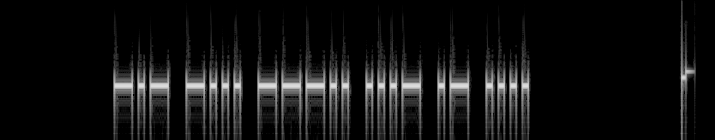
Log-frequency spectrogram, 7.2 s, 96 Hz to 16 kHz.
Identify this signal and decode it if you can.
Morse code, heard as a keyed tone, about 21 wpm, 700 Hz. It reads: KB8VAH
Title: USA Call Signs - 3x Character Spacing - 20wpm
